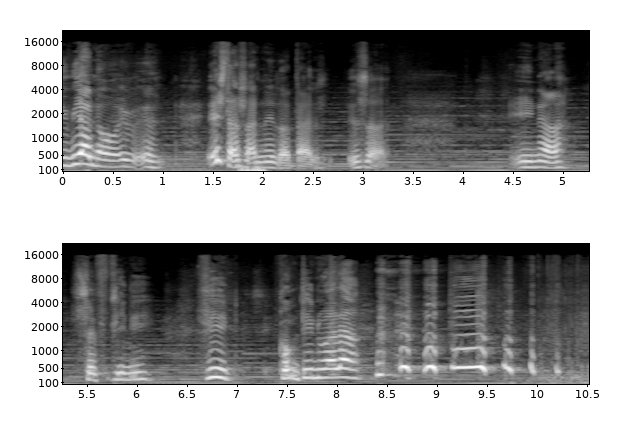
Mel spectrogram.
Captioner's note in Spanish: risa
